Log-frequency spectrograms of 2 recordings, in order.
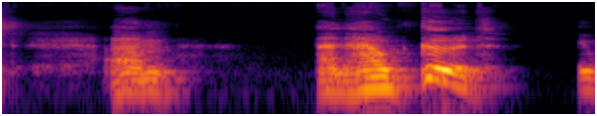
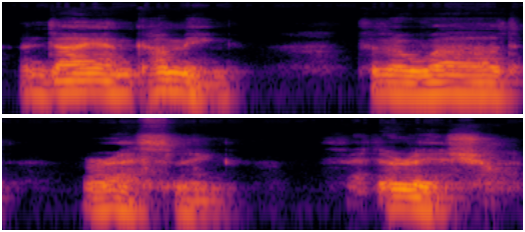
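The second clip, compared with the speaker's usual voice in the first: bad Razor Ramon accent; 4 dB quieter than usual. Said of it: "My accent is terrible".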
